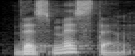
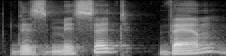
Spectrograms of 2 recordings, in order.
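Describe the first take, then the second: First: The d sound before them is dropped. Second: The d sound before them is pronounced. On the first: "você tira o d" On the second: "Dismissed them vira dismiss them"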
